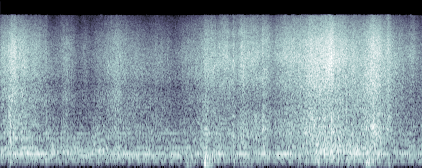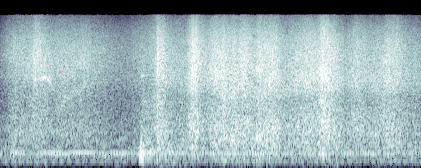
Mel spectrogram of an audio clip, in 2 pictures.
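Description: Plastic wrapping crinkling and rustling in repeated swishes as it is pulled off a collapsible photography background.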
